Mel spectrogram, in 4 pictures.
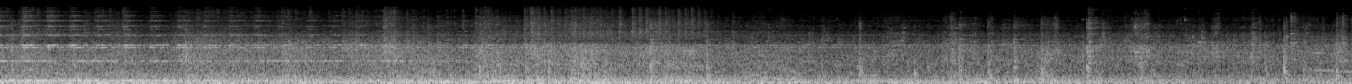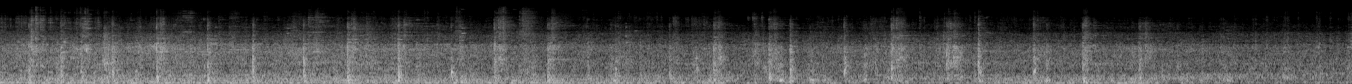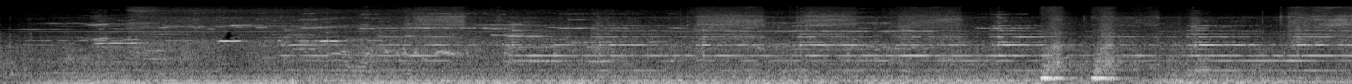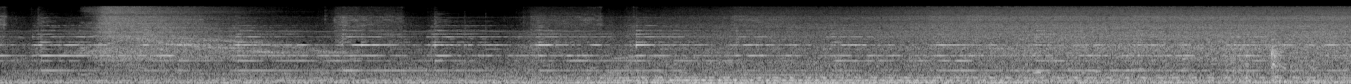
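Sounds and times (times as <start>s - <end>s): train low rumble: 0.0s - 54.0s
wheels clicking over rail joints: 0.2s - 27.2s
high wheel squealing: 27.1s - 37.4s.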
